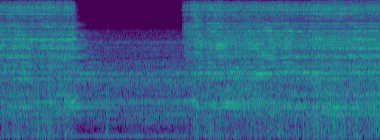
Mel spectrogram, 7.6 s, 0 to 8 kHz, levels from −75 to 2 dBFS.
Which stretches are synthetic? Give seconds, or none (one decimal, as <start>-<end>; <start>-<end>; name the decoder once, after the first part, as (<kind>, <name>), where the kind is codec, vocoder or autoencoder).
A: none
